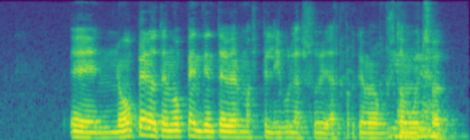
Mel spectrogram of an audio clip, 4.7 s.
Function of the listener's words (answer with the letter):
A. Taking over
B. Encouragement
A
